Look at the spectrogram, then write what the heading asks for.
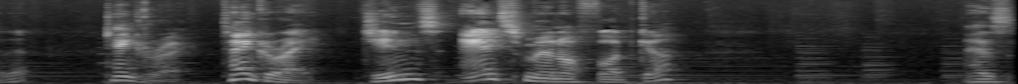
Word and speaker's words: Tanqueray: Tanqueray.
